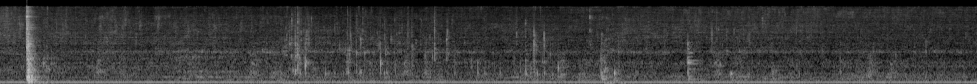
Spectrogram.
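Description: Onions frying in hot oil for a tadka while a pot of nihari bubbles on the gas hob: a steady sizzling hiss with scattered small pops. A sharp metal knock about a third of a second in is the loudest sound.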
